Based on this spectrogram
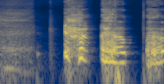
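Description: Throat clearing from hay fever: a person hacks to clear a blocked-up throat in three loud, harsh, rasping bursts, each lasting about a quarter second, after a softer throaty rumble and two tiny catches.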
